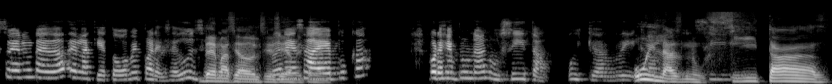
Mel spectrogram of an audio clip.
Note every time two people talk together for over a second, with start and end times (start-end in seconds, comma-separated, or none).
2.0-3.4, 6.3-7.6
